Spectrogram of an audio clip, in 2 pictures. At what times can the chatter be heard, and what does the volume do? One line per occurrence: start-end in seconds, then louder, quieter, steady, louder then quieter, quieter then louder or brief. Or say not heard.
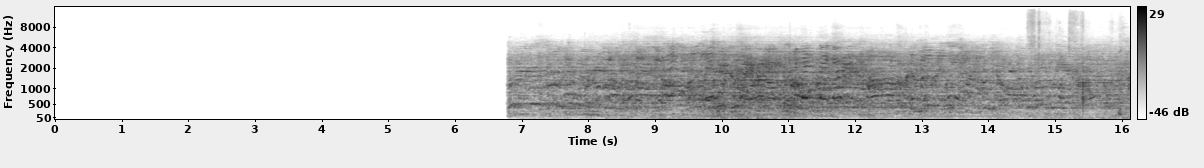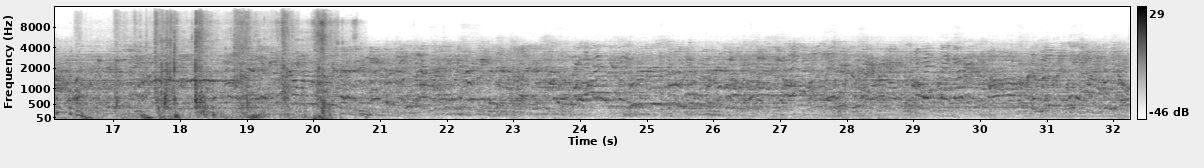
6.8-32.2 quieter.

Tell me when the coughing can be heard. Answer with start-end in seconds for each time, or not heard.
15.9-16.8.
